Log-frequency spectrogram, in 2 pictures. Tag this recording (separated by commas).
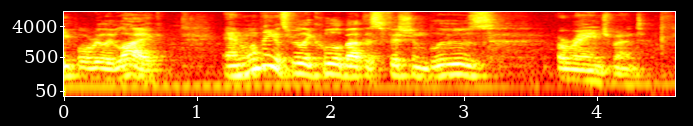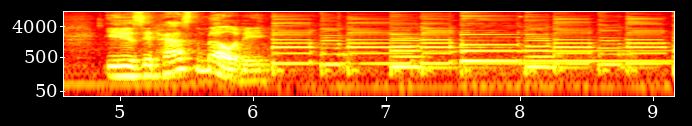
Music, Speech, Musical instrument, Guitar, Strum, Plucked string instrument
